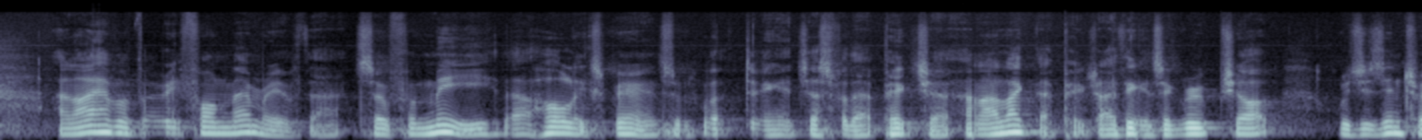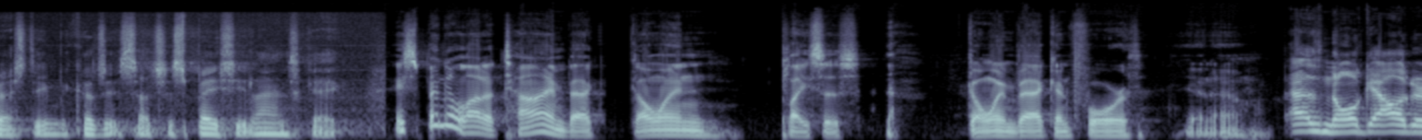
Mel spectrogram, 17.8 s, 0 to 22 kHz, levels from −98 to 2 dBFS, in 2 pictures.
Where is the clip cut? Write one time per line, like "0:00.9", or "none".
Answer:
0:12.7

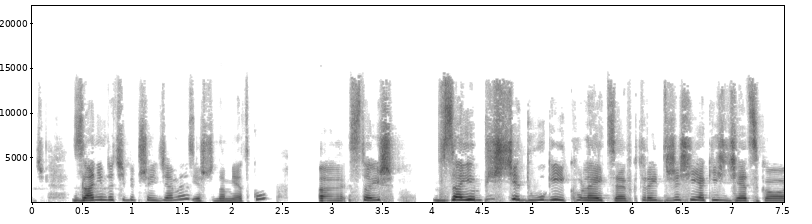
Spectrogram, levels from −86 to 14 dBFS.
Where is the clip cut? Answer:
0:01.6
0:03.1

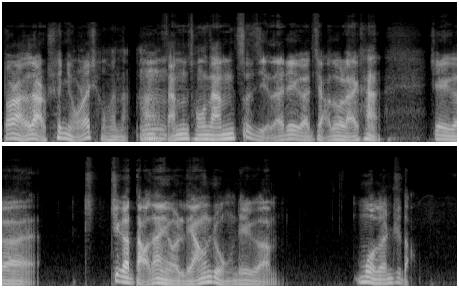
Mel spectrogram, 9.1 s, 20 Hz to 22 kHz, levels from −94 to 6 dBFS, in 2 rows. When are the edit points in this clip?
none

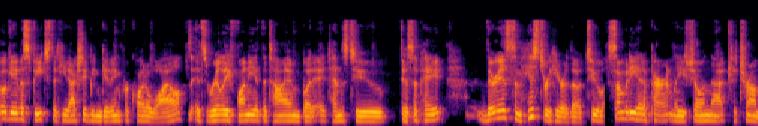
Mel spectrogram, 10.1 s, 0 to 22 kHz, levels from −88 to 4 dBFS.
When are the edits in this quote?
0:02.5
0:08.0

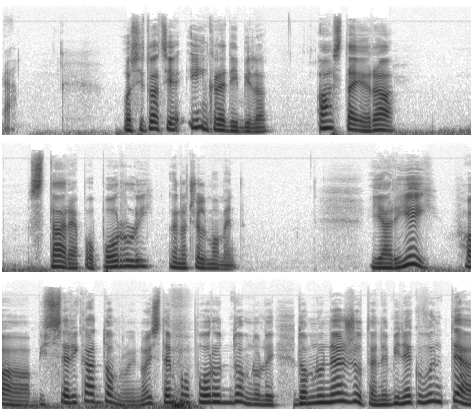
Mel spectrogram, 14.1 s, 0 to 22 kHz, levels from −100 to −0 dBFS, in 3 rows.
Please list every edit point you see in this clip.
0:01.1
0:12.3

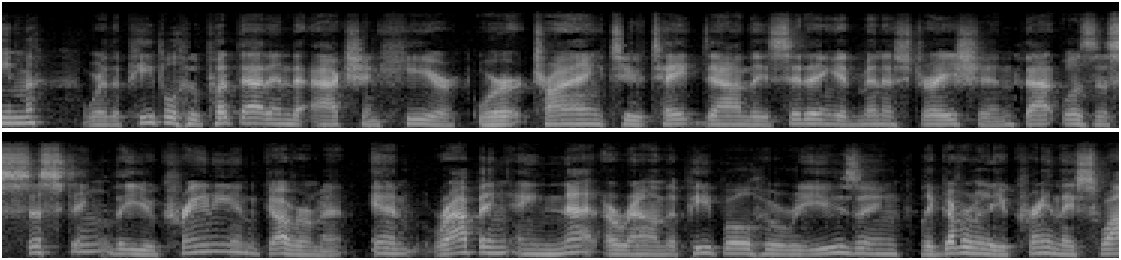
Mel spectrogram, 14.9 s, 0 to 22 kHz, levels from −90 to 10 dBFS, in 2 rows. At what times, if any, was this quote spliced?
0:13.6

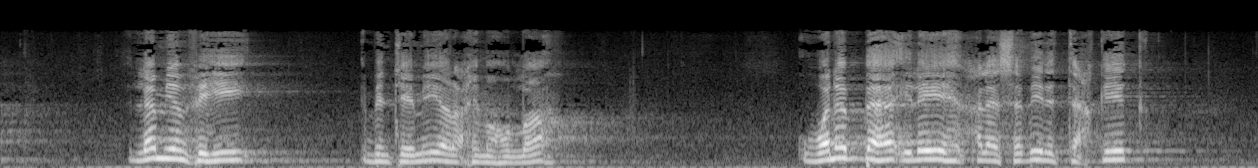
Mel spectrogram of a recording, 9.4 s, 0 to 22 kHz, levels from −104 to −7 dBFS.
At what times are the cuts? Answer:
none

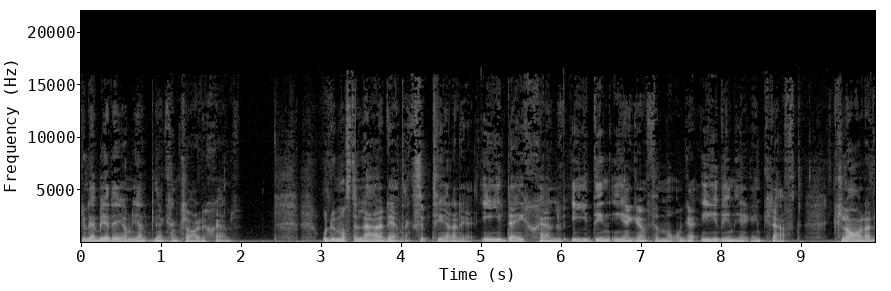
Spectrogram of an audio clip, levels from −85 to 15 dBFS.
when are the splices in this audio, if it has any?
0:02.7

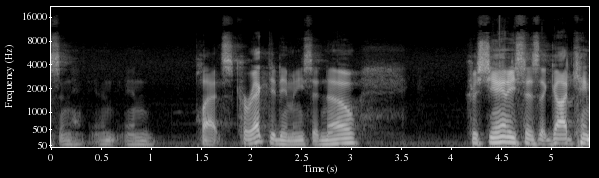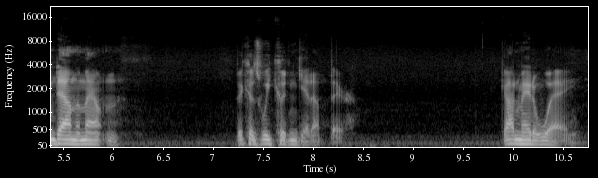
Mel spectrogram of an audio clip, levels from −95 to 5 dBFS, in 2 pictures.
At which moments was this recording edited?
none

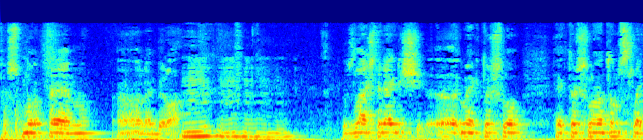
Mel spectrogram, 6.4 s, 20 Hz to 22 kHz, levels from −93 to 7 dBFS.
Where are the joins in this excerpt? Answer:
0:03.4
0:04.6

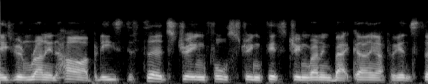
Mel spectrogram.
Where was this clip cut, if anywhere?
none

